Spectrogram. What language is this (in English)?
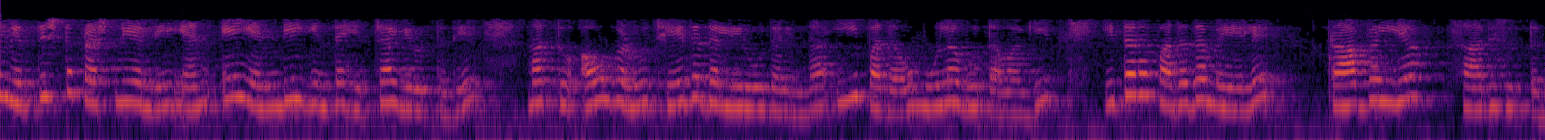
Kannada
